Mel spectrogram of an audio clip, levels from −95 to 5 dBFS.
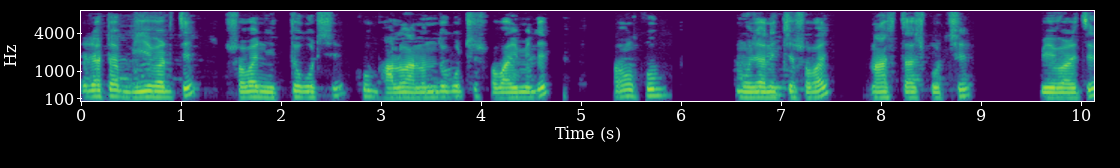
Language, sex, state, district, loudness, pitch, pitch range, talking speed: Bengali, male, West Bengal, Jhargram, -18 LUFS, 140 Hz, 130-160 Hz, 125 wpm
